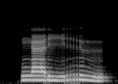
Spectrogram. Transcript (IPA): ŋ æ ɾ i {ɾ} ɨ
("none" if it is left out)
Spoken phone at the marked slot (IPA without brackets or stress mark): r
